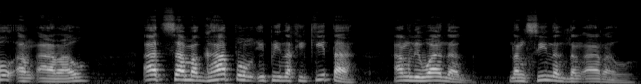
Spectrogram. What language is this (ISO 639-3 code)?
fil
